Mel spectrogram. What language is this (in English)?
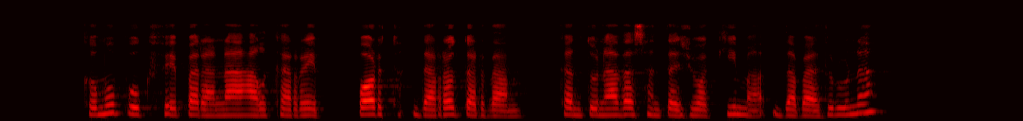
Catalan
